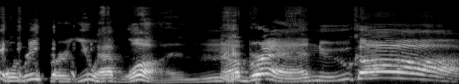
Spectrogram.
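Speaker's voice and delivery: big, loud, swooping game show host announcement. Announcing to Reaper what he has won, in The Price is Right voice. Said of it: "do the Price is Right voice".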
